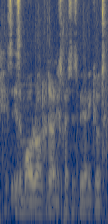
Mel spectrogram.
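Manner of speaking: ordinary talk, nothing marked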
